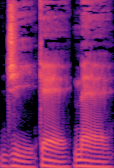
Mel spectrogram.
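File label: "jikeme", concatenated syllables; Affixing experiment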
